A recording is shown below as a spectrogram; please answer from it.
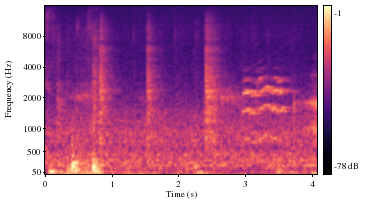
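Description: A cat meows after climbing onto a Buddhist shrine shelf indoors, with a couple of clear meows near the start, then further calls and light household knocks.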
